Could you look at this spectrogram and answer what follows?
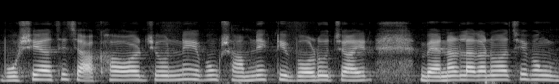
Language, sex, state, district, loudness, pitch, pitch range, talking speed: Bengali, female, Bihar, Katihar, -15 LUFS, 205 Hz, 195-215 Hz, 150 wpm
